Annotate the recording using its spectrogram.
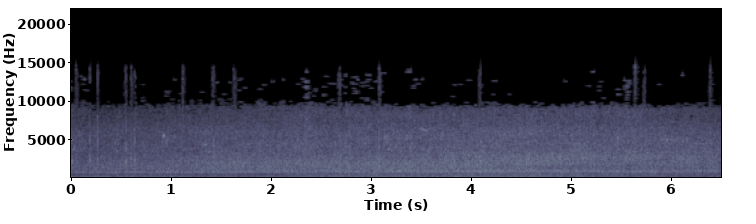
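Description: Street traffic on a rain-wet road: a steady hiss of tyres with a low engine rumble underneath, a little louder in the middle.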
